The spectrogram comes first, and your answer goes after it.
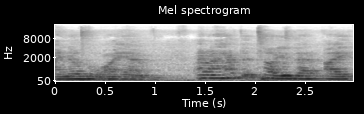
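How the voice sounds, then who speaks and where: A woman's speech, with ordinary pitch variation, carries audible room echo and noticeable background noise. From Cuba. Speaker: senior center attendee. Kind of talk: group discussion.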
